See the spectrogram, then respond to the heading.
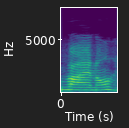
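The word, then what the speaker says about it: Vnyl: So, that's spelled V N Y L. So, like vinyl without the I.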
